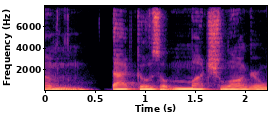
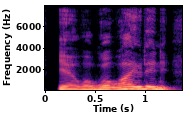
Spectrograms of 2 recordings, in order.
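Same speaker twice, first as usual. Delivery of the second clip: defensive; 8 semitones higher than usual. Retold or imitated. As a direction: voice shoots up into an indignant squeak. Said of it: "That defensive".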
